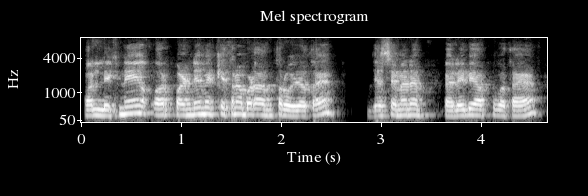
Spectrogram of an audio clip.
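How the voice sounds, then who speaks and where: A male teacher giving a classroom lecture who explains points slowly, writes on the board and puts questions to the class. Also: on the high side, fairly even intonation. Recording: dull lo-fi classroom recording.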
